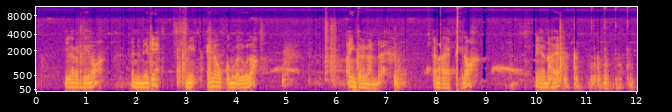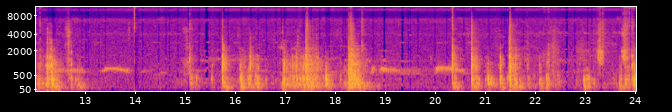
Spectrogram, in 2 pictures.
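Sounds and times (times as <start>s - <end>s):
tools and metal parts clattering: 5.7s - 6.2s, 15.0s - 18.7s.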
